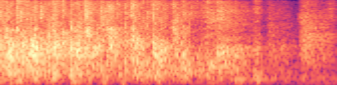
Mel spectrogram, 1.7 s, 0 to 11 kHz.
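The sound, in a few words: audience applauding group 1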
